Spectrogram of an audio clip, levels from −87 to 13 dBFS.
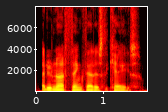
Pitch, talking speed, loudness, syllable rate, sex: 95 Hz, 285 wpm, -18 LUFS, 5.9 syllables/s, male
